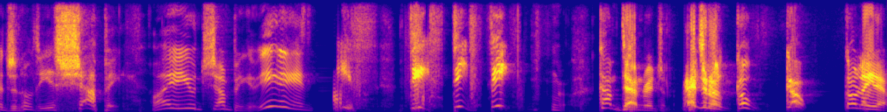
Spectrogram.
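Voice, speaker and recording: In a put-on character voice, the speaker uses a fairly high pitch with very wide swings, going at a moderate pace with long, frequent pauses. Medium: actual play. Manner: curt, grumbling, easily flustered.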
